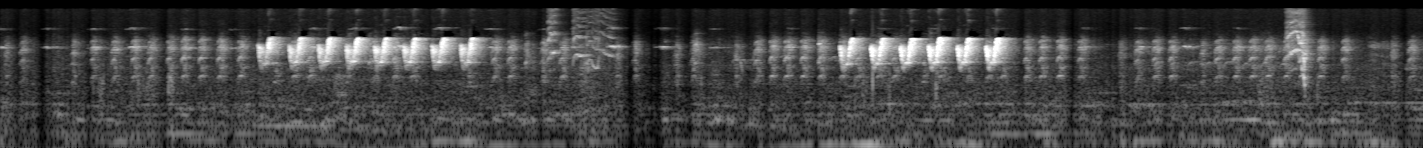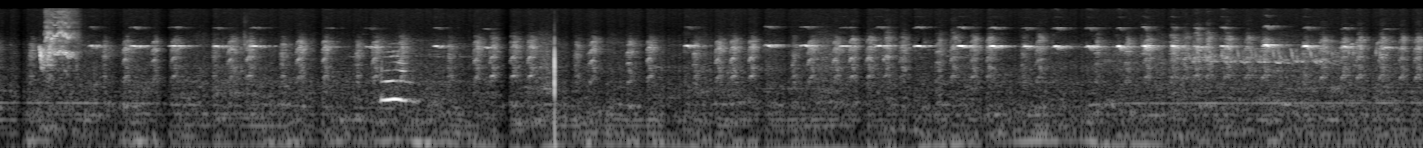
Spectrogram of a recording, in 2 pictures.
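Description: Bird calls: two loud runs of rapid, evenly repeated high chirps, each about two seconds long, the second about six seconds after the first, with fainter chirps and ticks in between.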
